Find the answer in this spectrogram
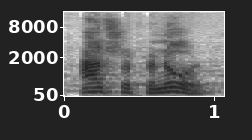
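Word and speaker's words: entrepreneur: वैसे तो हमारे पास ये प्रोनाउंसिएशन काफ़ी टेढ़ी हुई रहती है, कहते हैं एंटरप्रेन्योर, कोई कुछ कहता है, बट the right pronunciation goes as एंटरप्रेन्योर ही इज़, एंड ही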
